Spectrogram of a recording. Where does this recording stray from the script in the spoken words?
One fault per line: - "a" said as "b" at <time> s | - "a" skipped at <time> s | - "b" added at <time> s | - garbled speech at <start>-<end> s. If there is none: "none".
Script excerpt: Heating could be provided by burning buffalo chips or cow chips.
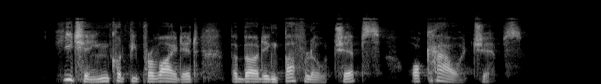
none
